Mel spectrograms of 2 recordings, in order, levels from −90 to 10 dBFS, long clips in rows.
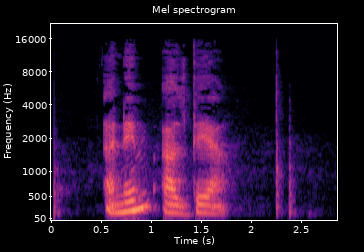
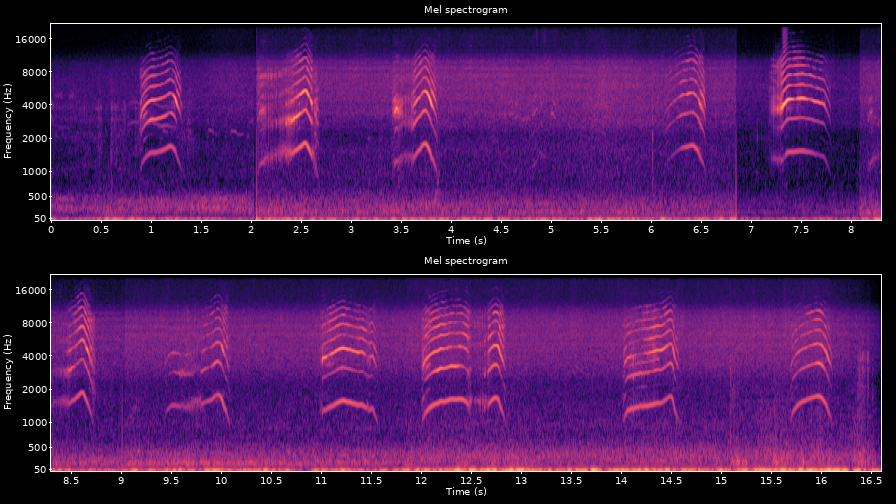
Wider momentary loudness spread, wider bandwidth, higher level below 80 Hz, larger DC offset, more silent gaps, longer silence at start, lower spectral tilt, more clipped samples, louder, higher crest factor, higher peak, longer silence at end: first, 24 LU vs 21 LU; second, 15 kHz vs 18 kHz; second, -58 dBFS vs -30 dBFS; neither; neither; first, 0.55 s vs 0 s; first, -6.5 dB/octave vs 0.5 dB/octave; neither; second, -19 LUFS vs -14 LUFS; about the same, 18 dB vs 16 dB; about the same, -2 dBFS vs 0 dBFS; first, 0.45 s vs 0 s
